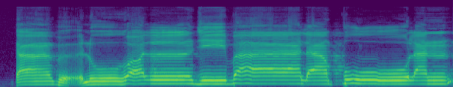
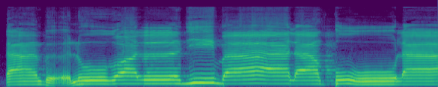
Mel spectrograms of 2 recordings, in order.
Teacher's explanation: Yang perlu hati-hati, mad iwad ini panjangnya 2 harokat saja ya. Bunyi tanwin ini kita ganti jadi fathah panjang.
